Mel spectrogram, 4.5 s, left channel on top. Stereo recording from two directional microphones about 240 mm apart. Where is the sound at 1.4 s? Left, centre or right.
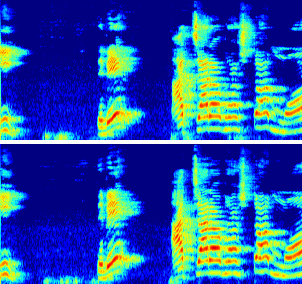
Right.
